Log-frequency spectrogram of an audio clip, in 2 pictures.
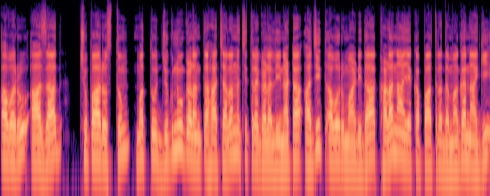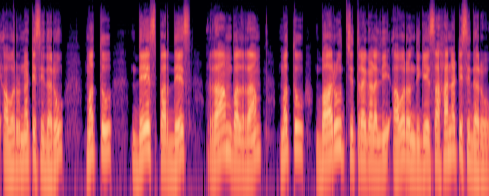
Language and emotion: Kannada, neutral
